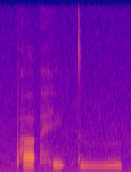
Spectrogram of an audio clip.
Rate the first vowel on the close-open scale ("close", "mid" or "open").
open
